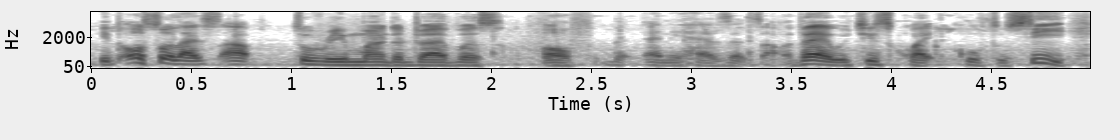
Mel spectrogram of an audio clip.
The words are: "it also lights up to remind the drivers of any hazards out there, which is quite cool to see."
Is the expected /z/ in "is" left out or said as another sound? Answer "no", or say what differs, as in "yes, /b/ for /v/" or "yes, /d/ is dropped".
yes, /s/ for /z/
